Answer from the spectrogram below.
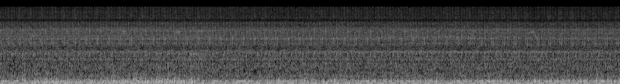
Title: P0300/P0304 Misfire problem solved.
